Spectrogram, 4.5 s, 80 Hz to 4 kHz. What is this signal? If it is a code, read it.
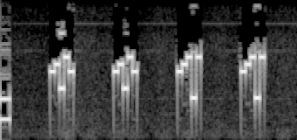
Five-tone selective call (ZVEI), heard as quick runs of five tones, tones of about 70 ms. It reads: 89508 89508 89030 89030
